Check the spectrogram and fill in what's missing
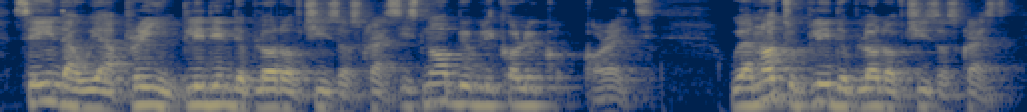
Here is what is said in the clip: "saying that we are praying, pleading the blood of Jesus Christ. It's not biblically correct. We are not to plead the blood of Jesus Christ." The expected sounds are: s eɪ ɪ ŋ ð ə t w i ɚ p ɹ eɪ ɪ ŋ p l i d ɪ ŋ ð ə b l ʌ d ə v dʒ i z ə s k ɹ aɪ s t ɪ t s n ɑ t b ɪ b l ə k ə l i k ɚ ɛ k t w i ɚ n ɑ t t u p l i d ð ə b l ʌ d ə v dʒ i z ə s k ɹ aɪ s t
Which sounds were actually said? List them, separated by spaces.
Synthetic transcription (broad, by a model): s eɪ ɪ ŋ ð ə t w i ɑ p ɹ eɪ ɪ ŋ p l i d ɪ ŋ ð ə b l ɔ d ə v dʒ i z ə s k ɹ aɪ s t ɪ t s n ɑ t b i b l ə k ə l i k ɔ ɛ k t w i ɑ n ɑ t t u p l i d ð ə b l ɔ d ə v dʒ i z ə s k ɹ aɪ s t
